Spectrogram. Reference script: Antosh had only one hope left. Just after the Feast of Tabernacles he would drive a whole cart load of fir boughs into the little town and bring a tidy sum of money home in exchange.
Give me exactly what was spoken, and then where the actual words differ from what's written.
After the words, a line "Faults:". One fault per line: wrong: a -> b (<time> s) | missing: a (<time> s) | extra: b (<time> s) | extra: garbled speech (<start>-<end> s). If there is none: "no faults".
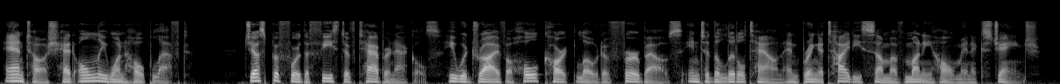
Antosh had only one hope left. Just before the Feast of Tabernacles he would drive a whole cart load of fir boughs into the little town and bring a tidy sum of money home in exchange.
Faults:
wrong: after -> before (2.7 s)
